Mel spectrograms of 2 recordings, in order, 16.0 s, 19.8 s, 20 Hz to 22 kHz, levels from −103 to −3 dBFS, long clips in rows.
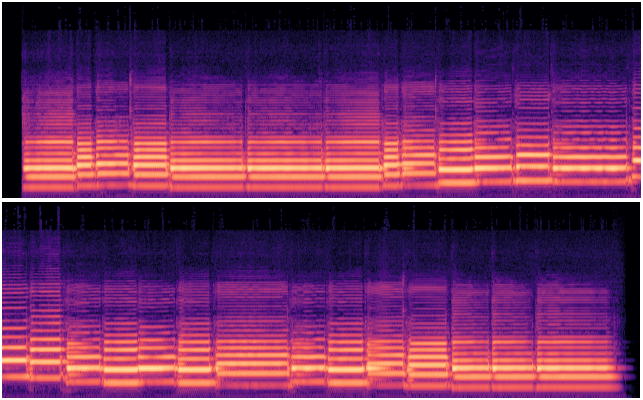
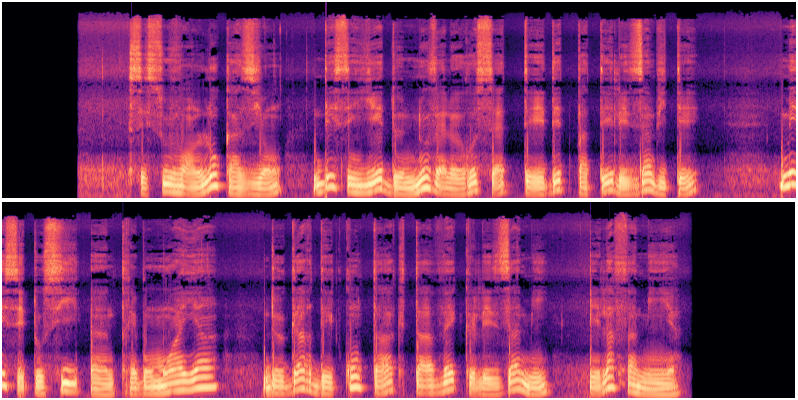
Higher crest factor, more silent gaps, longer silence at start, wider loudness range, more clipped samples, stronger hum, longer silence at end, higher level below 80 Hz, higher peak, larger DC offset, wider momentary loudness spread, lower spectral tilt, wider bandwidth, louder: about the same, 12 dB vs 14 dB; neither; second, 0.25 s vs 0.95 s; about the same, 2 LU vs 3 LU; neither; neither; second, 0.25 s vs 1.45 s; second, -76 dBFS vs -38 dBFS; second, -4 dBFS vs 0 dBFS; neither; second, 5 LU vs 8 LU; first, -8 dB/octave vs -5.5 dB/octave; second, 5 kHz vs 18 kHz; second, -16 LUFS vs -12 LUFS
